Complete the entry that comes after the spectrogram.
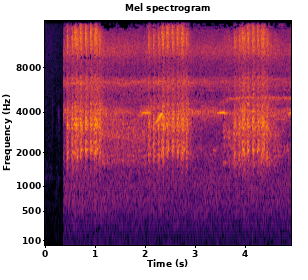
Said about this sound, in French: C'est beau, hein. c'est magnifique. C'est la nuit dans la forêt. La tac tac tac tac. là c'est pas la forêt de Fontainebleau, hein. c'est dans quelle forêt Non, c'est pas la forêt de Fontainebleau, c'est la forêt tropicale.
